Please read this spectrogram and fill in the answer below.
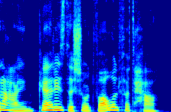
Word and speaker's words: عين: To pronounce it, start by saying a and gently tighten your throat as you speak. This creates the strong, unique sound of عين.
